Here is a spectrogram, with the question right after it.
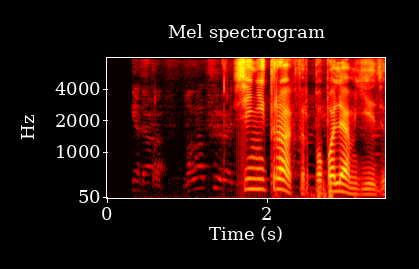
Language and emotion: Russian, positive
